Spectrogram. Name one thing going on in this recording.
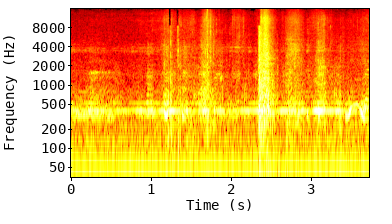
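A stack of books is shuffled and bumped around.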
